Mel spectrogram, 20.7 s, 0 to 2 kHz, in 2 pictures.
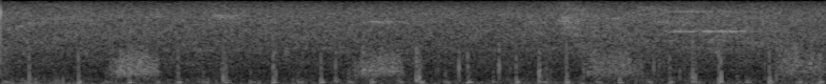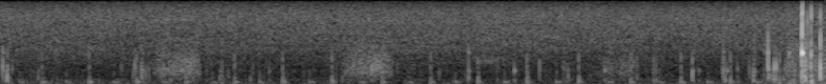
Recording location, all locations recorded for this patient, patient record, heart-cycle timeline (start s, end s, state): pulmonary valve (PV)
aortic valve (AV)+pulmonary valve (PV)+tricuspid valve (TV)
#Age: Child
#Sex: Female
#Height: 131.0 cm
#Weight: 44.9 kg
#Pregnancy status: False
#Murmur: Absent
#Murmur locations: nan
#Most audible location: nan
#Systolic murmur timing: nan
#Systolic murmur shape: nan
#Systolic murmur grading: nan
#Systolic murmur pitch: nan
#Systolic murmur quality: nan
#Diastolic murmur timing: nan
#Diastolic murmur shape: nan
#Diastolic murmur grading: nan
#Diastolic murmur pitch: nan
#Diastolic murmur quality: nan
#Outcome: Normal
#Campaign: 2015 screening campaign
0.00	0.04	diastole
0.04	0.18	S1
0.18	0.34	systole
0.34	0.50	S2
0.50	0.74	diastole
0.74	0.84	S1
0.84	0.96	systole
0.96	1.10	S2
1.10	1.32	diastole
1.32	1.40	S1
1.40	1.54	systole
1.54	1.68	S2
1.68	1.86	diastole
1.86	2.02	S1
2.02	2.20	systole
2.20	2.30	S2
2.30	2.54	diastole
2.54	2.64	S1
2.64	2.76	systole
2.76	2.88	S2
2.88	3.12	diastole
3.12	3.22	S1
3.22	3.40	systole
3.40	3.50	S2
3.50	3.72	diastole
3.72	3.82	S1
3.82	4.00	systole
4.00	4.10	S2
4.10	4.36	diastole
4.36	4.44	S1
4.44	4.58	systole
4.58	4.70	S2
4.70	4.91	diastole
4.91	5.06	S1
5.06	5.20	systole
5.20	5.34	S2
5.34	5.56	diastole
5.56	5.66	S1
5.66	5.82	systole
5.82	5.94	S2
5.94	6.16	diastole
6.16	6.28	S1
6.28	6.43	systole
6.43	6.58	S2
6.58	6.77	diastole
6.77	6.88	S1
6.88	7.06	systole
7.06	7.16	S2
7.16	7.44	diastole
7.44	7.58	S1
7.58	7.72	systole
7.72	7.88	S2
7.88	8.10	diastole
8.10	8.22	S1
8.22	8.36	systole
8.36	8.46	S2
8.46	8.66	diastole
8.66	8.78	S1
8.78	9.00	systole
9.00	9.12	S2
9.12	9.34	diastole
9.34	9.42	S1
9.42	9.60	systole
9.60	9.72	S2
9.72	9.92	diastole
9.92	10.08	S1
10.08	10.24	systole
10.24	10.34	S2
10.34	10.58	diastole
10.58	10.68	S1
10.68	10.84	systole
10.84	10.96	S2
10.96	11.16	diastole
11.16	11.24	S1
11.24	11.40	systole
11.40	11.54	S2
11.54	11.74	diastole
11.74	11.84	S1
11.84	12.00	systole
12.00	12.14	S2
12.14	12.34	diastole
12.34	12.50	S1
12.50	12.66	systole
12.66	12.80	S2
12.80	13.00	diastole
13.00	13.12	S1
13.12	13.26	systole
13.26	13.36	S2
13.36	13.58	diastole
13.58	13.68	S1
13.68	13.86	systole
13.86	13.96	S2
13.96	14.20	diastole
14.20	14.28	S1
14.28	14.44	systole
14.44	14.58	S2
14.58	14.80	diastole
14.80	14.96	S1
14.96	15.06	systole
15.06	15.20	S2
15.20	15.44	diastole
15.44	15.52	S1
15.52	15.70	systole
15.70	15.80	S2
15.80	16.00	diastole
16.00	16.08	S1
16.08	16.24	systole
16.24	16.38	S2
16.38	16.62	diastole
16.62	16.74	S1
16.74	16.92	systole
16.92	17.02	S2
17.02	17.26	diastole
17.26	17.38	S1
17.38	17.50	systole
17.50	17.62	S2
17.62	17.88	diastole
17.88	18.04	S1
18.04	18.18	systole
18.18	18.30	S2
18.30	18.52	diastole
18.52	18.66	S1
18.66	18.82	systole
18.82	18.94	S2
18.94	19.16	diastole
19.16	19.26	S1
19.26	19.36	systole
19.36	19.46	S2
19.46	19.70	diastole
